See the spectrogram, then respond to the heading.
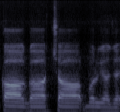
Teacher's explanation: আমার মুখ দিয়ে বাতাস কম বের হয় এজন্য অল্পপ্রাণ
